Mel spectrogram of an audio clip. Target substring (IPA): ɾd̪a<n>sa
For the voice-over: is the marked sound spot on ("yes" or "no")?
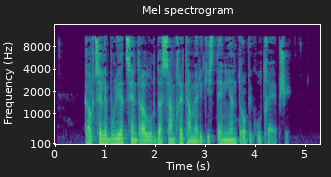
no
